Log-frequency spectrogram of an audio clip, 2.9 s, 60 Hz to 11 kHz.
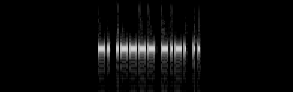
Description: Morse code, heard as a keyed tone, about 52 wpm, 700 Hz. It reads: N1CI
